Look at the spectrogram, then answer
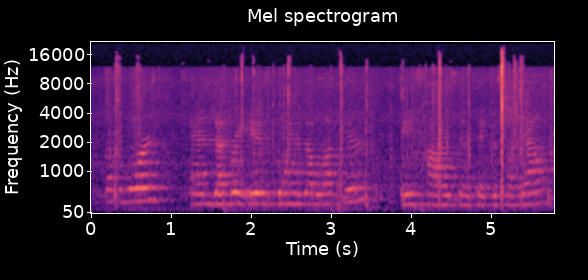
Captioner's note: announcer commentating on a side table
